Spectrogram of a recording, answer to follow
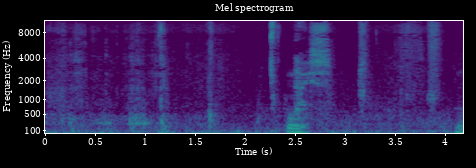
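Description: Faint handling noise: small clicks and rustling as a saildrive cone-clutch cup and cone are handled on a paper towel, with one brief, louder low sound about two and a half seconds in.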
